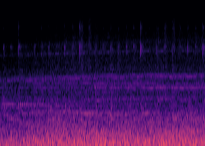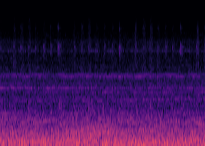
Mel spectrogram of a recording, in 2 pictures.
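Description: Broadband jet roar of a Merryweather cargo jet coming in to land at an airfield in the video game GTA V, steady and loud throughout with no pauses.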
